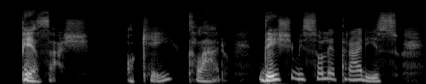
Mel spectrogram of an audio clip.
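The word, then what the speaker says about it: Pesach: Em hebraico, eles pronunciam como Páscoa. Eles meio que engolem o ch, mas você ouvirá pessoas inglesas que a pronunciam Pessag.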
